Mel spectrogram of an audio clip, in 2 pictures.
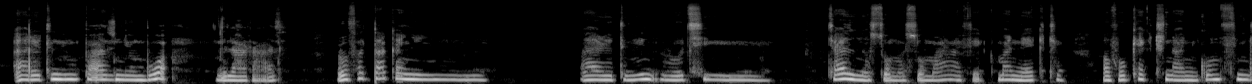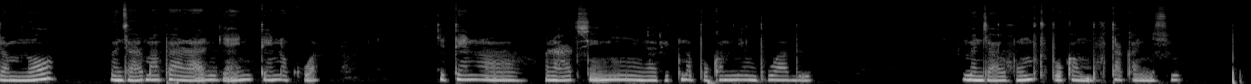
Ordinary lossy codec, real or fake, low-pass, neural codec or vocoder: none; real; 19.8 kHz; none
